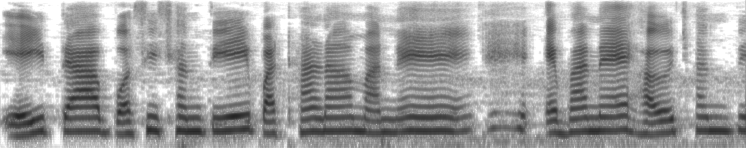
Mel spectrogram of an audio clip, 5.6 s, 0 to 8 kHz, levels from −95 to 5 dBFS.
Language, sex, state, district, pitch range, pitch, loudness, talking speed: Odia, female, Odisha, Sambalpur, 215-245 Hz, 235 Hz, -17 LUFS, 65 wpm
